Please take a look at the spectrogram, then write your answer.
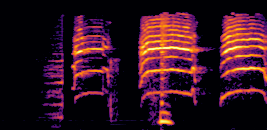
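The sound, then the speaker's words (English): A puppy whining in high, nasal cries: a faint short whimper, then three drawn-out whines with slight pitch bends, fairly loud, over a low steady hum. “My wall says puppy whining.”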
